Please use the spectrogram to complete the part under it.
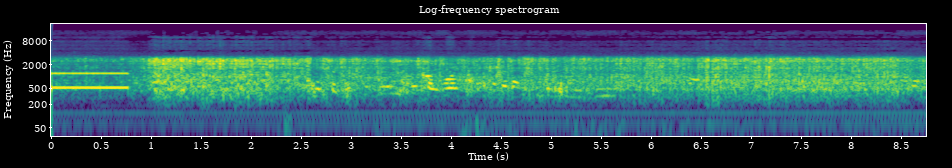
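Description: Radio static hisses and crackles from a small loudspeaker.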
